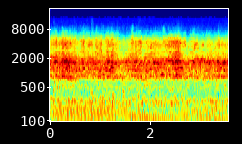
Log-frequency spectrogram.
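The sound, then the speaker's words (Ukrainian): A huge flock of geese landing in spring roars in a dense, continuous wall of honking and calling, loud and unbroken throughout. No one speaks. “А шум несамовитий. Це просто так, як щось. Вода кипить, як сідає.”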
